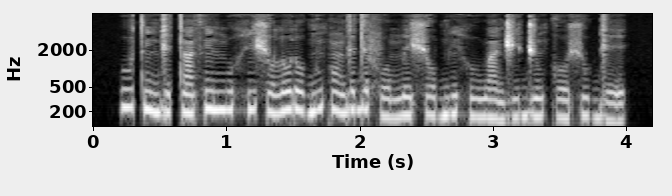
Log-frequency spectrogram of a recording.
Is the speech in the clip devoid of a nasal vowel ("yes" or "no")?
no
